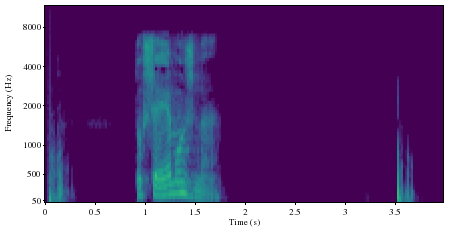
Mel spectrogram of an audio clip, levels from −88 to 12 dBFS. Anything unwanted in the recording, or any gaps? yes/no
no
